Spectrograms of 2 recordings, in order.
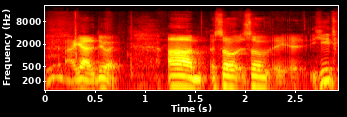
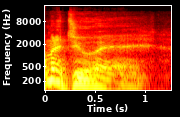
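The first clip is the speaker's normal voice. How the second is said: put-on gruff superhero voice; 2 semitones higher than usual. Imitating a TV villain who talks like Batman: Cicada's Batman voice. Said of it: "the Batman voice thing".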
